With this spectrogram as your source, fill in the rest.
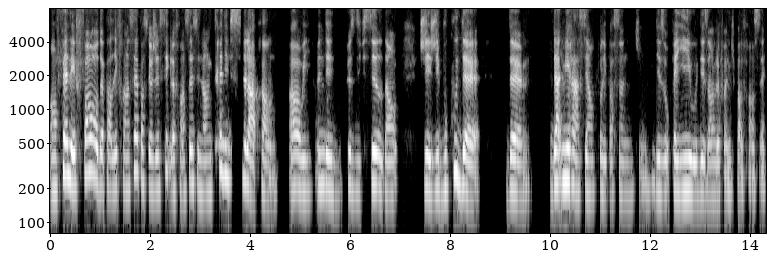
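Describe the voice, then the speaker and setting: A woman's medium-pitched, dark and mellow voice, with ordinary pitch variation, a fairly slow pace, big swings in loudness and a dry, close sound with no echo. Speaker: podcast host. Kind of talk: casual interview.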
